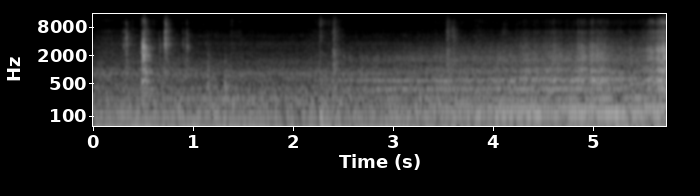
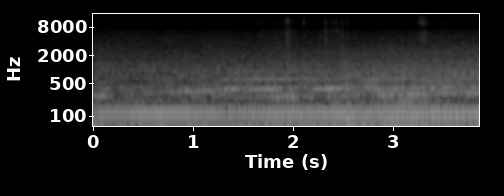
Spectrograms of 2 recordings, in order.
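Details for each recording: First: Westinghouse A010-1 desk fan, roadside find, cleaned and fitted with a replacement power cord: a few clicks on startup, then a rising whir with an uneven rattle about three times a second; vibration and rough running, cause unresolved. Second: Old Westinghouse A010-1 desk fan rescued from the roadside, cleaned and fitted with a replacement cord, test-run at full power with the blade loosely fitted; steady low motor hum and soft airy rush, no rattle or scrape, good air volume, runs normally.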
